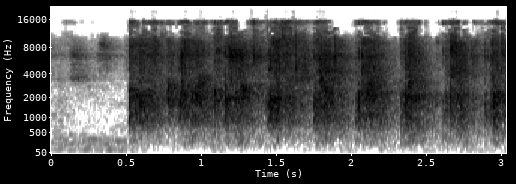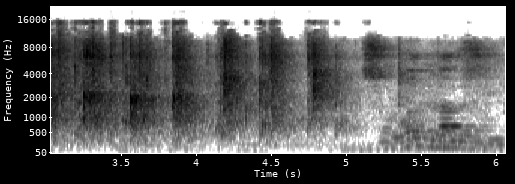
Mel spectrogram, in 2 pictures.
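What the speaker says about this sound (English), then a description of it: "Clap hands for Jesus." A church congregation claps hands in a rhythmic, fairly regular beat of about a dozen strong claps, loud and close, fading toward the end as a voice begins speaking.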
